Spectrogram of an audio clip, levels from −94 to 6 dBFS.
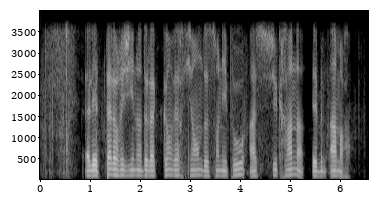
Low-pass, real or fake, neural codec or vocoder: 3.6 kHz; real; none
